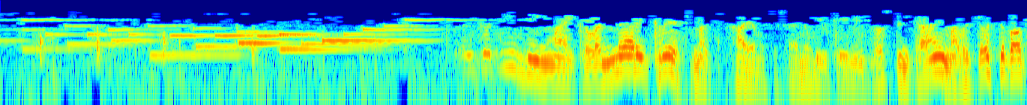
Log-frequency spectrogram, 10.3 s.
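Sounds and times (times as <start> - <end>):
music box playing: 0.0 - 5.5
speech: 4.8 - 10.2.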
